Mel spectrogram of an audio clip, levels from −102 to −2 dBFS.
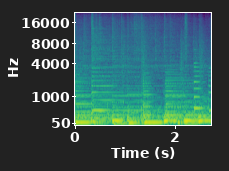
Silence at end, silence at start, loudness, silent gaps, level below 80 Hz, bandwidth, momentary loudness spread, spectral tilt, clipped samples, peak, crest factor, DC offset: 0 s; 0 s; -19 LUFS; none; -22 dBFS; 17.5 kHz; 4 LU; -7.5 dB/octave; under 0.1%; -6 dBFS; 12 dB; under 0.1%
